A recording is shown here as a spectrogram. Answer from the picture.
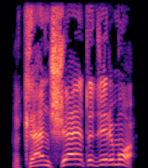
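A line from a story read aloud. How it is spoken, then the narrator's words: Shouting. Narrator (Russian): крикнул Ллойд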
